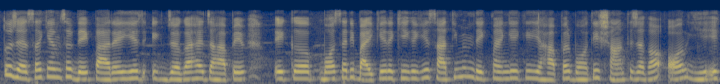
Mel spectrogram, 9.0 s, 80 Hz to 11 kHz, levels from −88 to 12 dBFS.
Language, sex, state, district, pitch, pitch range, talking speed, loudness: Hindi, female, Chhattisgarh, Korba, 240 Hz, 225-250 Hz, 255 wpm, -17 LUFS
